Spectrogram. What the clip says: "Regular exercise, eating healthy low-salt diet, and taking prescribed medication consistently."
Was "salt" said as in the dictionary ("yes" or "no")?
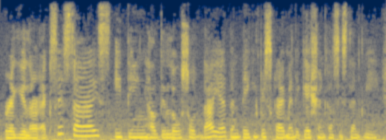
yes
